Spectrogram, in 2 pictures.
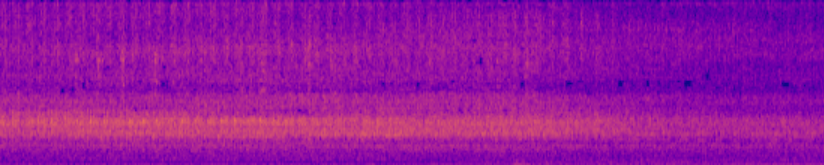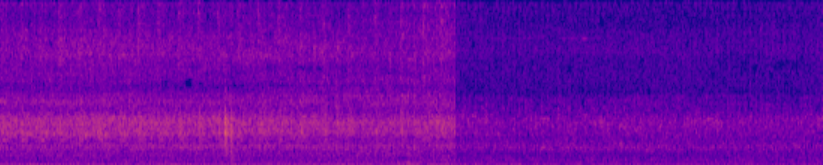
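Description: Queued cars idling, a steady low engine hum under street traffic noise, with one short knock a few seconds in.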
